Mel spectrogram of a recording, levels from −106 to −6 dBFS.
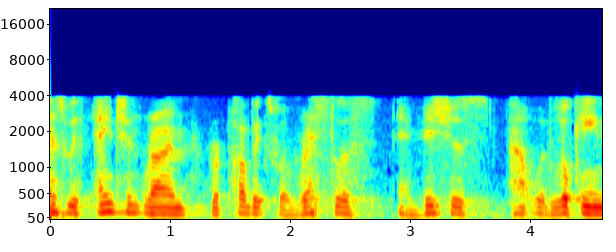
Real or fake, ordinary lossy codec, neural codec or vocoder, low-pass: fake; AAC, 16 kbps; codec, 16 kHz in and 24 kHz out, 2.2 kbps, FireRedTTS-2 codec; 7.2 kHz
